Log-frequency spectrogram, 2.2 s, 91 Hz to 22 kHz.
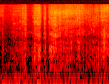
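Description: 2B graphite pencil scratching across cotton cold-press watercolour paper as a line is sketched in: faint, irregular scratchy strokes.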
